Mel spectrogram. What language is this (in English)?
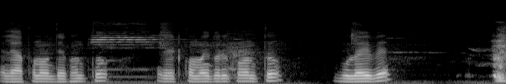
Odia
